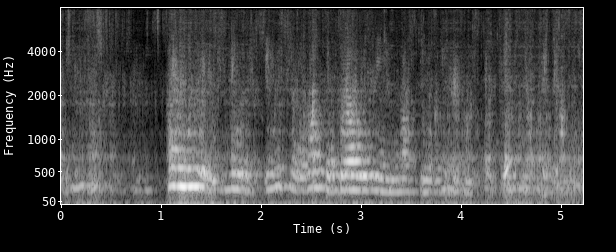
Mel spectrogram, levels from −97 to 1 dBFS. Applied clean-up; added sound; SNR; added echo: neural separator model SepFormer DNS4.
